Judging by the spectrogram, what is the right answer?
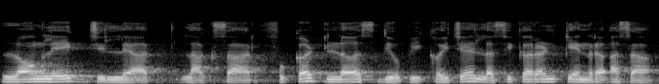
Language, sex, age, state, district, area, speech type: Goan Konkani, male, 18-30, Goa, Bardez, rural, read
